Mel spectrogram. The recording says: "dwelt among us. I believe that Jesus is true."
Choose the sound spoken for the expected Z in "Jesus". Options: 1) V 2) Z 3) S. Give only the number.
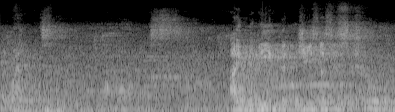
2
